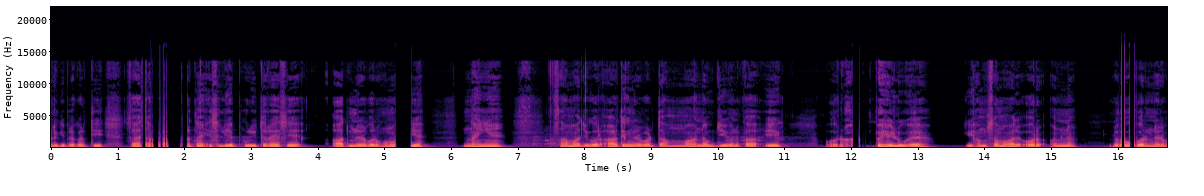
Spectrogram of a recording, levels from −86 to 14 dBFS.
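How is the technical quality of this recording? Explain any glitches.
The speech is interrupted four times by digital broadcast dropout. The receiver lost the signal or rejected corrupted frames and muted until clean ones arrived, so the sound drops to silence and that material is gone. At 1.37 to 2.05 s, about 0.5 s vanishes in scattered holes, the longest 0.19 s. At 5.16 to 5.41 s there is one solid 0.24 s gap. At 12.03 to 12.22 s and 16.01 to 16.26 s, shorter broken holes total about 0.14 s each.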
